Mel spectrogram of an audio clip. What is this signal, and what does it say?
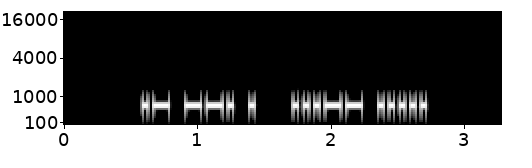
Morse code, heard as a keyed tone, about 30 wpm, 700 Hz. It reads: AGE 35
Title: Practice QSO - Exchange 3 - More Info - 30wpm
